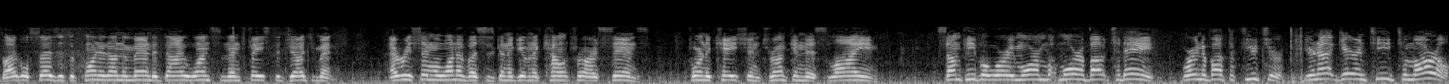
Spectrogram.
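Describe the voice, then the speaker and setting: At a fairly quick pace, a man speaks with high pitch in a dry sound with no echo over light background noise. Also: fairly even intonation. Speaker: street preacher. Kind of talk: open-air sermon. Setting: inside a car, projected outdoors. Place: car. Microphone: phone near.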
